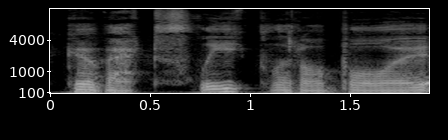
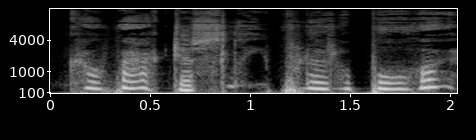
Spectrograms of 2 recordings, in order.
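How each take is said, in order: First: It is a weaker Joker impression. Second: It is a stronger Joker impression.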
